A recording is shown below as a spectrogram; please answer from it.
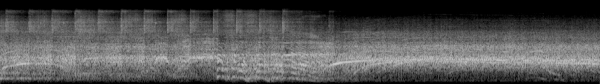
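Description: Live pop song with a steady beat ending about three seconds in, leaving an arena crowd of fans screaming and cheering.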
